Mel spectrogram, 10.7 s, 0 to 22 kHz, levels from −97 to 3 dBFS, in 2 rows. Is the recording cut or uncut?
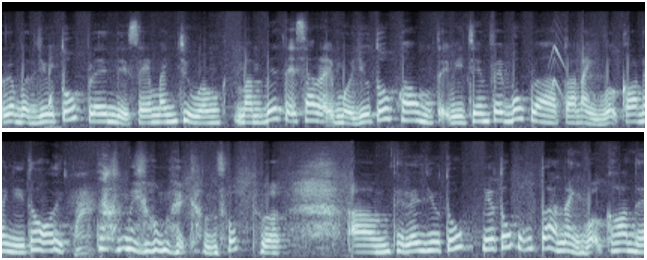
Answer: uncut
